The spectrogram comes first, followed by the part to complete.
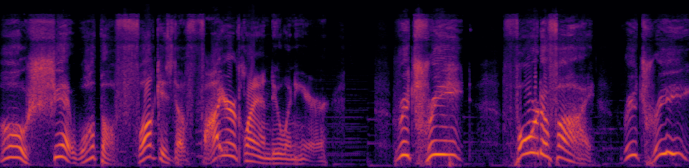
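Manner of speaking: very high, shrill, swooping, wild ogre yells. During a game, a player voices an ogre as fireballs go off, ogre voice. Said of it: "in the ogre's voice".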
